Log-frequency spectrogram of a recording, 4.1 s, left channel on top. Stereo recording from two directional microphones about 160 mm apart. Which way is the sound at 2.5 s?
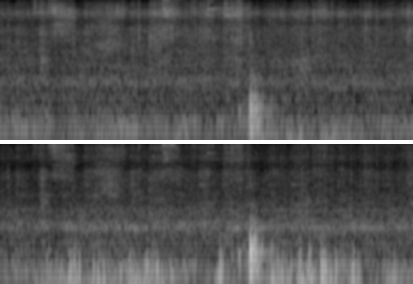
45° right (ahead or behind).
